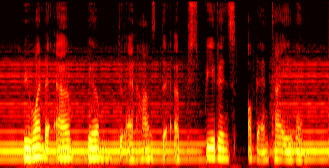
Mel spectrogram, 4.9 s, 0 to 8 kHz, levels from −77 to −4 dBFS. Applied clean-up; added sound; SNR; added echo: none; Bowed string instrument; 5 dB; none.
